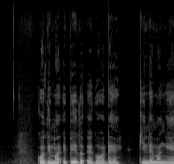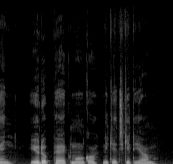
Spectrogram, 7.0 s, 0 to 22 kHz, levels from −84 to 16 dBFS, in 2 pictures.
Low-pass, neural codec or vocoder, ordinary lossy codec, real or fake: none; none; none; real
